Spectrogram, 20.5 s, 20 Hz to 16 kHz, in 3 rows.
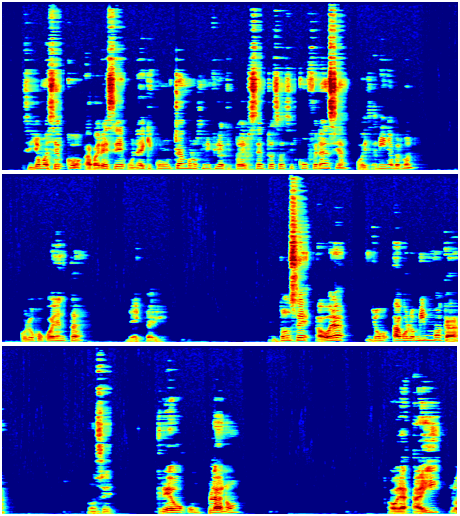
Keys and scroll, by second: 6.4-7.4 typing, 7.6 Return.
